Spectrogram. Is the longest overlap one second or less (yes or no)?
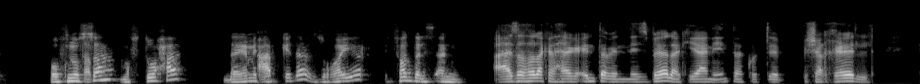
yes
